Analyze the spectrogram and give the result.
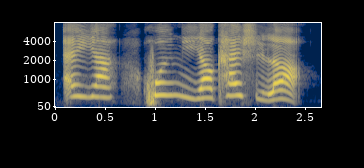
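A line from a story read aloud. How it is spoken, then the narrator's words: Sudden loud cry. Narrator (Chinese): 突然，苏菲公主大叫起来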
